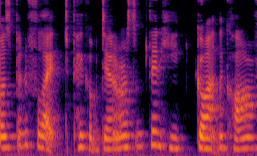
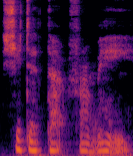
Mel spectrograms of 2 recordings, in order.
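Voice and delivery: slow, very soft whisper under the breath; 6 semitones lower, 11 dB quieter than usual. Retelling what a man in a video whispered to himself: imitating Steve whispering. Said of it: "you can hear Steve whispering to himself".

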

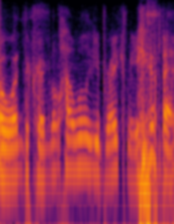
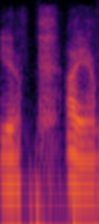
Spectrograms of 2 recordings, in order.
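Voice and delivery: gloomy, lifeless, low, flat, depressed monotone; 6 semitones lower, 10 dB quieter than usual. Answering whether they are playing Sims: monotone and depressed. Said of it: "It's very monotone and depressed".

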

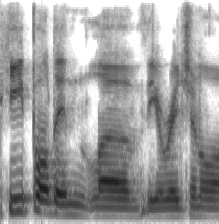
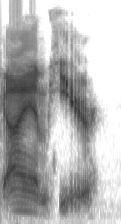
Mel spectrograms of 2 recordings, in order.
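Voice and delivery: bold, grand, heroic, dramatic delivery; 4 semitones lower than usual. Pretending to draw a sword and point it: dramatic declaration with a sword. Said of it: "if I was in a dramatic moment".

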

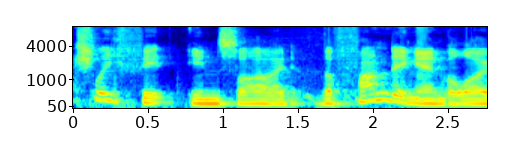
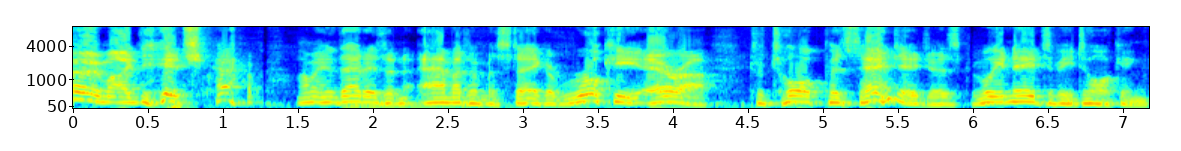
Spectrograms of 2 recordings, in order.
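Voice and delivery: very pompous, self-important, lofty delivery; 3 semitones higher than usual. A speaker redoes another's point to show a much more pompous tone. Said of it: "with a much more pompous tone of voice".

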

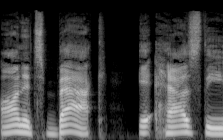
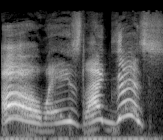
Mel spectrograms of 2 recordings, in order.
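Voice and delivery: cartoon villain voice, much higher. Speaker shows a friend who doesn't remember the cartoon how he talks: Cobra Commander impression. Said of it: "He's like".

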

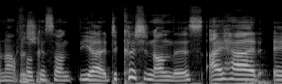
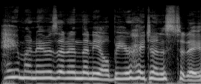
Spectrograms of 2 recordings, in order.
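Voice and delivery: tense, nervous, shaking voice, higher; 5 semitones higher, 4 dB louder than usual. Retelling greeting a patient as their hygienist: imitating own tense, shaking voice. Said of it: "I'm so tense in my voice".

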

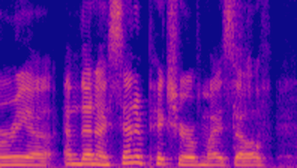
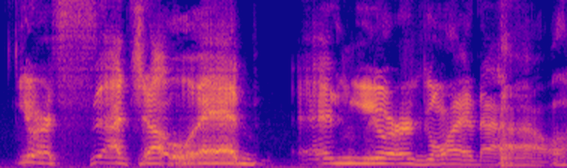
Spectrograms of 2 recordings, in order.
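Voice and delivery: put-on, fake chain-smoker's voice; 3 semitones higher, 4 dB louder than usual. Teasing another speaker as a lib: put-on smoker's voice. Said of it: "I'm trying to get my smoker's voice".

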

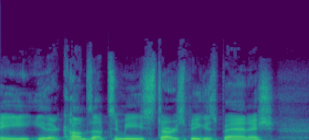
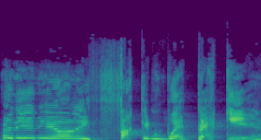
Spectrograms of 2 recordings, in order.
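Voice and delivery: very high, fake, put-on British accent. Retelling a frustrated man's racist outburst at the speaker, in a put-on British accent. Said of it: "I'm making him sound more British than Australian".

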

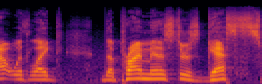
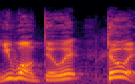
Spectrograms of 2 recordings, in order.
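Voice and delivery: put-on berating harangue, yelled. Describing the suicide hotline as people yelling at you, retelling a yell. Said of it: "people just yelling at you".

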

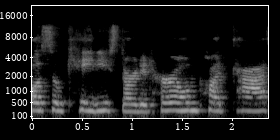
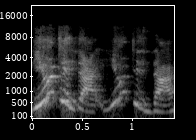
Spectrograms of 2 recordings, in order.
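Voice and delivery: mock screaming, raised pitch; 4 semitones higher than usual. Retelling watching a reality show and reacting: imitating screaming at the TV. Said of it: "screaming at the T V".

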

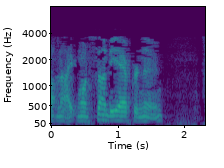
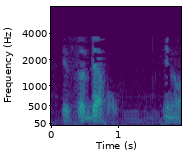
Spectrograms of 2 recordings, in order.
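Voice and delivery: ordinary talk

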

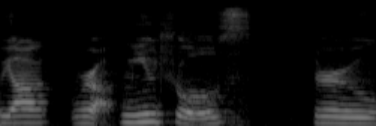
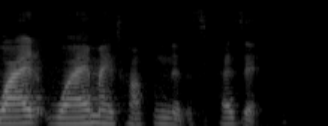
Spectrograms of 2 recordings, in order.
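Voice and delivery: plain

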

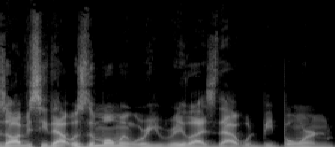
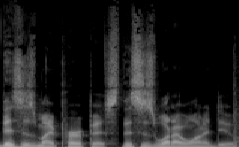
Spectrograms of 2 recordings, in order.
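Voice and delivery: ordinary talk, nothing marked

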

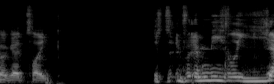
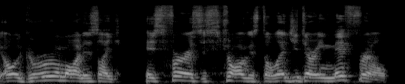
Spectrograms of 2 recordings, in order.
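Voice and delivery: plain

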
